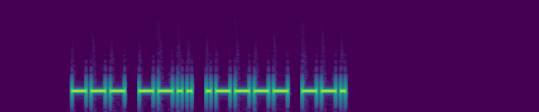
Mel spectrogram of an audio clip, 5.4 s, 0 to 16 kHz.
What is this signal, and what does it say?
Morse code, heard as a keyed tone, about 25 wpm, 700 Hz. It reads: OZ1G
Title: DXCC-100 Call Signs - 4 Characters - 25wpm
